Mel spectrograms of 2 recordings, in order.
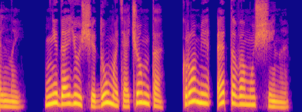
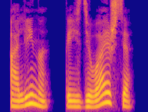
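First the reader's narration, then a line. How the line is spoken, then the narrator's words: Gloomy question. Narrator (Russian): мрачно спросил Лешек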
